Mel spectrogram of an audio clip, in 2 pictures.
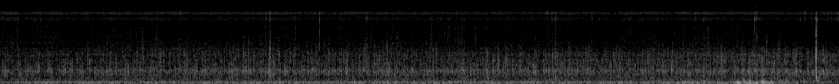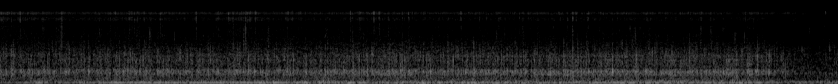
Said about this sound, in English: we're gonna let this boil and simmer for about half an hour, 45 minutes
